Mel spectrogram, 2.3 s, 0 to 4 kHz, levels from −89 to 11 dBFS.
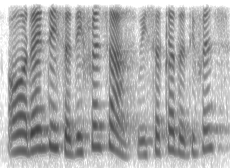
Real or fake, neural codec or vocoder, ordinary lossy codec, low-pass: real; none; none; 3.6 kHz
